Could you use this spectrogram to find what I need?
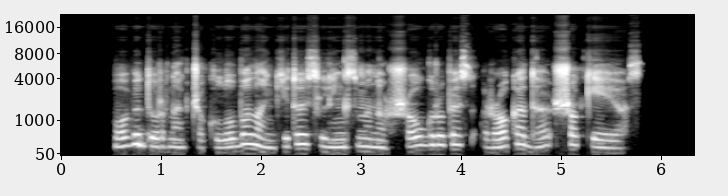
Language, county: Lithuanian, Panevėžys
